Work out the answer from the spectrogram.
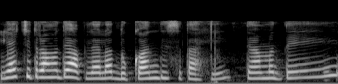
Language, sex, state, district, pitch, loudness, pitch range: Marathi, female, Maharashtra, Pune, 290 Hz, -17 LUFS, 275-330 Hz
